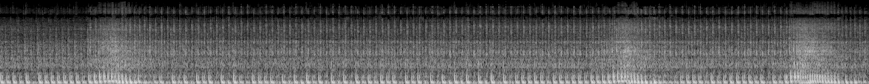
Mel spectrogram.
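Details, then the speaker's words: 2018 Honda CRF450R with a known engine knock: idle carries a fast clatter, about four a second, louder with each throttle blip; only under throttle, owner suspects the decompression valve, unconfirmed. "It's weird because it's only when you give it throttle, so it kind of leaves me thinking that it's maybe the decompression valve, but you never know in these things."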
